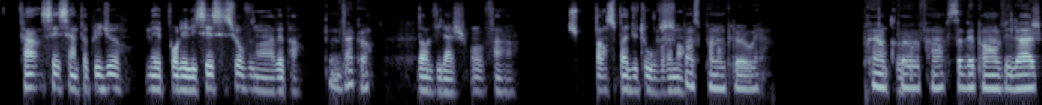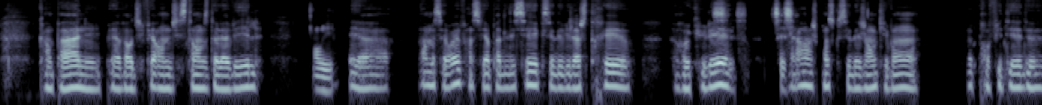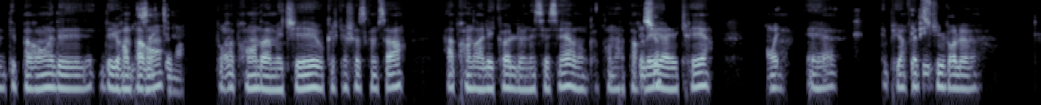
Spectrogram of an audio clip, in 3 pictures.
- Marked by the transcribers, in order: none
- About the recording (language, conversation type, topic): French, unstructured, Préféreriez-vous vivre dans une grande ville animée ou dans une petite ville tranquille ?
